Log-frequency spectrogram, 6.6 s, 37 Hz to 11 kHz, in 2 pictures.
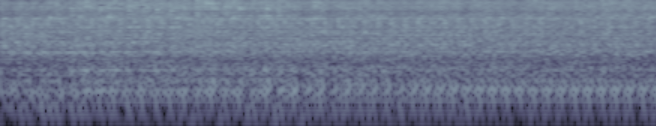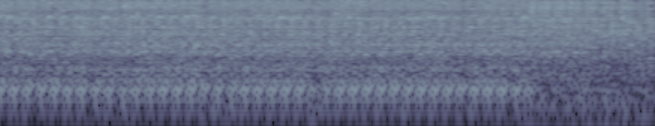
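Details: John Deere LA135 Special Edition lawn tractor, spring maintenance, run-up test with blade engaged after checking deck spindle bearing: steady, even engine beat about four pulses a second, no knocks or misses; passes test, normal running.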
